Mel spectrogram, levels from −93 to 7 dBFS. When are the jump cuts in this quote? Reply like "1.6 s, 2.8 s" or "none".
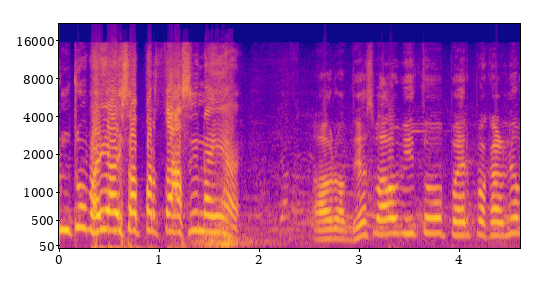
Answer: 2.0 s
